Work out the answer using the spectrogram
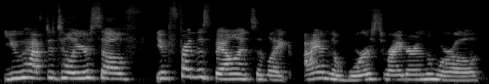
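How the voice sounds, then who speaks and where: High-voiced woman, candid and animated. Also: brisk. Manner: animated, informal, swearing, self-deprecating. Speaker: guest, writer and journalist. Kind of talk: casual, candid interview chat.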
